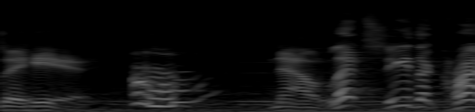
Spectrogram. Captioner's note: bark?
